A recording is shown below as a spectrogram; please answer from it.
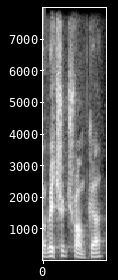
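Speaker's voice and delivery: ordinary talk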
